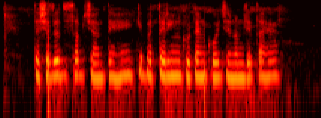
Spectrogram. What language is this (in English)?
Urdu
